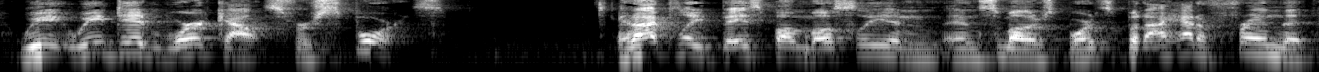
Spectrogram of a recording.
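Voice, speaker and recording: A middle-aged man preaching a sermon, mixing scripture with jokes and personal stories. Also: medium pitch. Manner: joking, anecdotal storytelling. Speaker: pastor.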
